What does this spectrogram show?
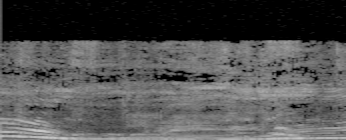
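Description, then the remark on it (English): A human voice mimics a whale call with one long, wavering tonal moan that slides down, holds low, then rises again, sustained and fairly loud. “I can speak whale.”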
